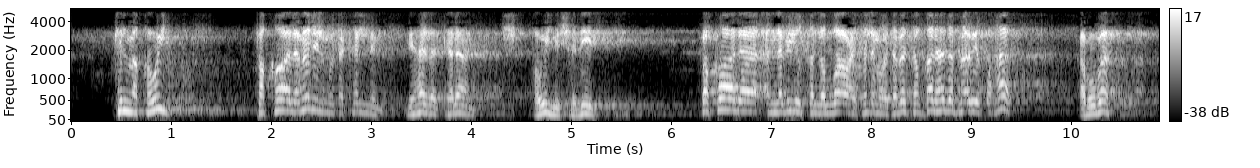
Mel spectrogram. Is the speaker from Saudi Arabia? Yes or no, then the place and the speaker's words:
no; Upper Egypt, Egypt; ده احنا عندنا في الصعيد لحد دلوقتي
